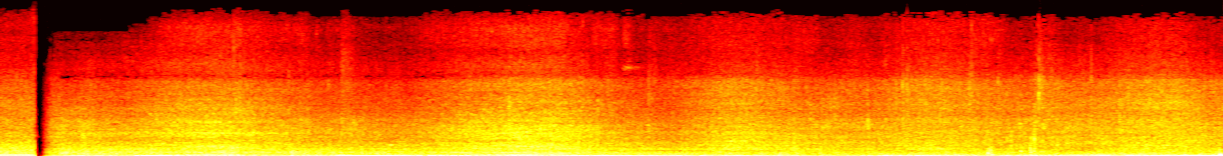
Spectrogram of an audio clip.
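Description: An off-road vehicle's engine revs as it crawls over rocks.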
